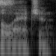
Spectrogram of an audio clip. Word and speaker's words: Appalachian: Appalachian. What did I say? You get a lot of people that aren't from this area say Appalachian.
